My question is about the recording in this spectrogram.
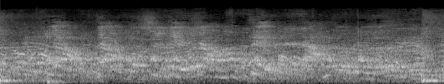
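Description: Many young children's voices talking and calling out at once, with the backing music cutting out at the start.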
